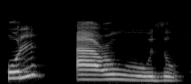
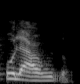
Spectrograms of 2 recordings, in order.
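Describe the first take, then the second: First: The lam and the hamza are both pronounced distinctly. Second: The lam runs into the hamza with a vowel. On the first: The speaker calls it right. "We have to make lam clear and then hamza clear" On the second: The speaker calls it wrong. "Don't say"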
